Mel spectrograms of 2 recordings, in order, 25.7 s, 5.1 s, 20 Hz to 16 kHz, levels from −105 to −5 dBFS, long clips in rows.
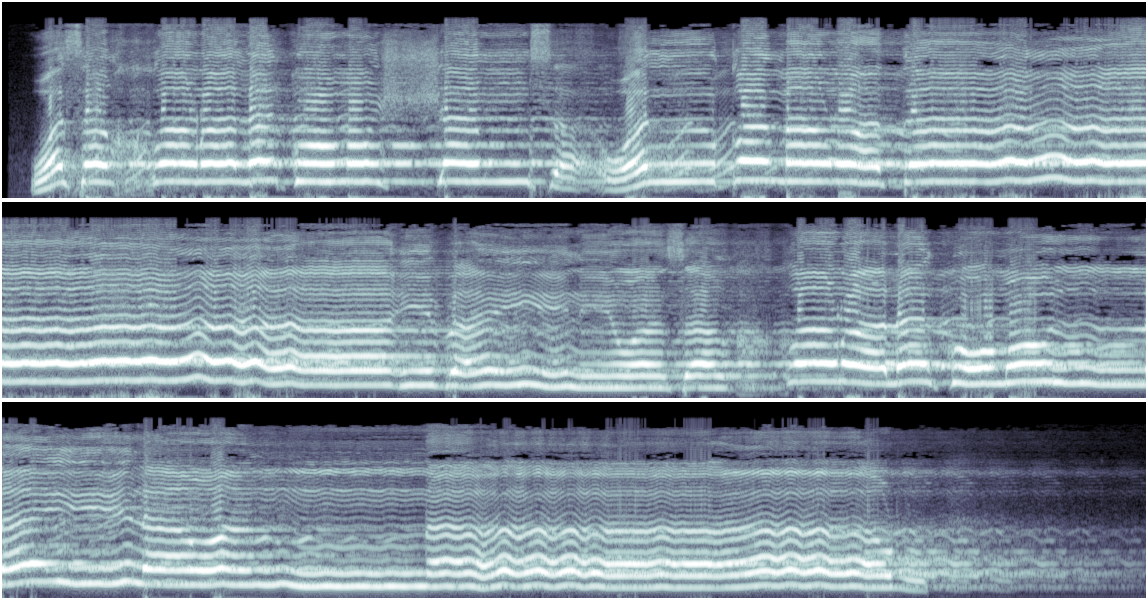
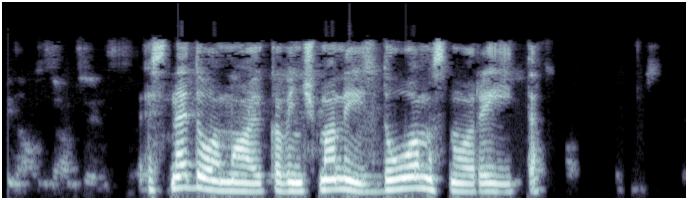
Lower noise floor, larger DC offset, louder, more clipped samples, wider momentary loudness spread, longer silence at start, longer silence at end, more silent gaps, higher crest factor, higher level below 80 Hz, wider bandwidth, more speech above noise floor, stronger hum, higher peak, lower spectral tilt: about the same, -43 dBFS vs -40 dBFS; neither; first, -8 LUFS vs -12 LUFS; first, 4% vs under 0.1%; about the same, 9 LU vs 9 LU; first, 0.2 s vs 0.05 s; second, 0.9 s vs 1.1 s; neither; second, 8 dB vs 14 dB; first, -48 dBFS vs -54 dBFS; first, 12 kHz vs 8.2 kHz; first, 36 dB vs 28 dB; neither; about the same, 0 dBFS vs 0 dBFS; second, -3 dB/octave vs -4.5 dB/octave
